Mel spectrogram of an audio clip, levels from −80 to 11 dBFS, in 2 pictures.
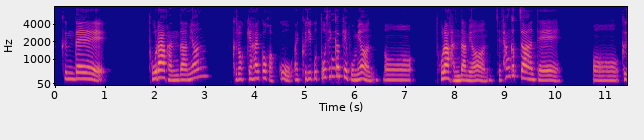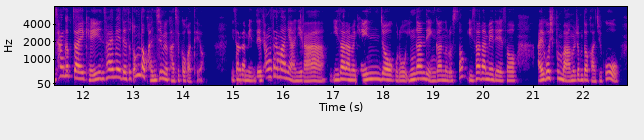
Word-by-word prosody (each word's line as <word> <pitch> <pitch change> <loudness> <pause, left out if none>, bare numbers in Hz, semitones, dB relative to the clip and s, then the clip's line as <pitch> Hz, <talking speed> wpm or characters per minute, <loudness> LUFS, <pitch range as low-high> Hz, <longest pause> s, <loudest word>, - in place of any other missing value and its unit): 근데 235 -3 0 0.8
돌아간다면 255 - +2 0.5
그렇게 220 +2 -6
할 260 +2 0
것 265 0 0
같고, 175 +1 -7
아 205 - -5
그리고 245 +3 -7
또 295 +4 -4
생각해 330 -1 -1
보면 195 -2 0 0.2
어 195 -1 -4 0.4
돌아간다면 180 -7 +2
제 185 - -12
상급자한테 205 - 0 0.6
어 175 -1 -5
그 220 - -4
상급자의 320 - +3
개인 225 +3 0
삶에 300 +2 +3
대해서 250 -1 -1
좀 315 +9 0
더 340 -4 +6
관심을 210 +3 0
가질 165 -1 -6
것 170 -2 -4
같아요. - - -8 0.6
이 185 - -9
사람이 180 -4 -2
내 170 +1 +1
상사만이 300 - +1
아니라 165 +2 -1
이 200 +3 -3
사람을 210 -4 +4
개인적으로 200 -5 +1
인간 235 +6 +3
대 215 - -1
인간으로서 170 - -3
이 185 -3 -5
사람에 230 -2 +3
대해서 170 -1 -3 0.4
알고 200 +9 +3
싶은 265 -3 -1
마음을 175 -1 +2
좀 200 0 -3
더 195 -1 +2
가지고 160 +9 -3
200 Hz, 285 characters per minute, -23 LUFS, 180-245 Hz, 0.8 s, 더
